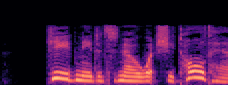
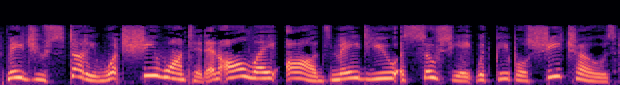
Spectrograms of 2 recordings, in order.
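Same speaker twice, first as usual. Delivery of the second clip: louder, heated tirade rising high; building rant; 6 semitones higher, 4 dB louder than usual. Acted. Brooke railing at Abigail's cold mother, heated and loud. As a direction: tear into the mother, voice climbing.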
